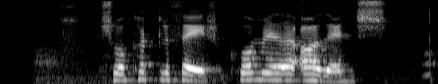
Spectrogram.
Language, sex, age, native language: Icelandic, male, 10, Icelandic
